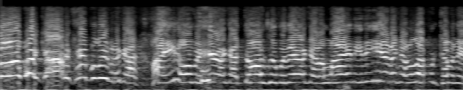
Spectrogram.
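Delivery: high, loud, overwhelmed rant; hammed-up ecstatic yelling; frantic disbelief. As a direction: pile up the list in giddy amazement. Acts out his disbelief.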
